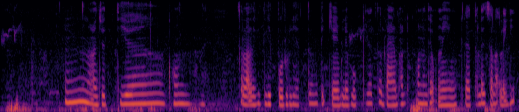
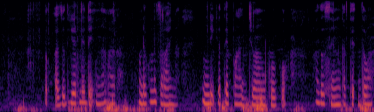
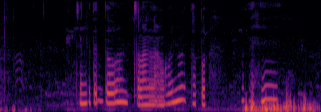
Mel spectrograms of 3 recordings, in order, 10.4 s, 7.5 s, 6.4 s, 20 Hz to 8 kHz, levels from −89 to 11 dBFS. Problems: low volume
